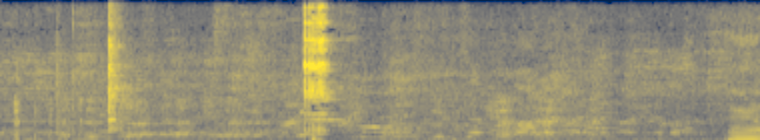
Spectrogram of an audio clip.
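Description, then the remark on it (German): Glasses clink together in a toast in Wolfsburg, one bright ringing chime standing out over background chatter and the clatter of dishes and cutlery. “Sehr schön, das klirrt.”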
